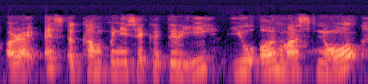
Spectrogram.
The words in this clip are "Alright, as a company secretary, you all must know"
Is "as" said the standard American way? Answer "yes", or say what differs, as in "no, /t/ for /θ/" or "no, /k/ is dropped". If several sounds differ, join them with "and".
no, /s/ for /z/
